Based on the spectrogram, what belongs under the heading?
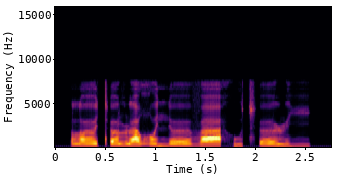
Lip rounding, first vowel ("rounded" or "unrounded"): rounded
